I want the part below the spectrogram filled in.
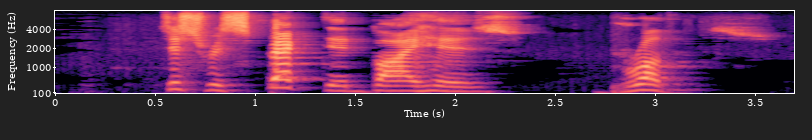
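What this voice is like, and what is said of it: Put-on Long Island accent. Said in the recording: “That's a little bit of Long Island accent for you.”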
